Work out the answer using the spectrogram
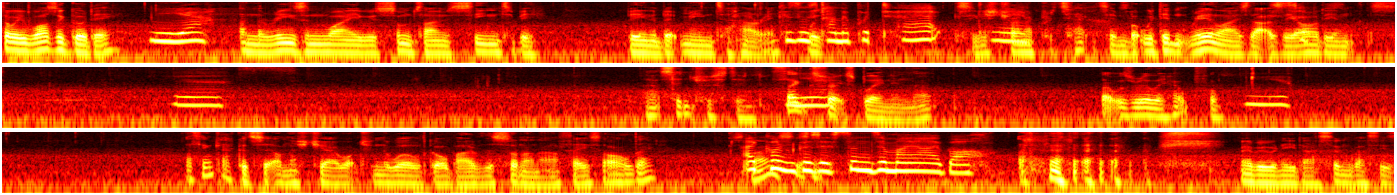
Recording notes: This episode is recorded outside so there may be some background noise. We are not professional broadcasters and this is just a girl and her Daddy having a conversation.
